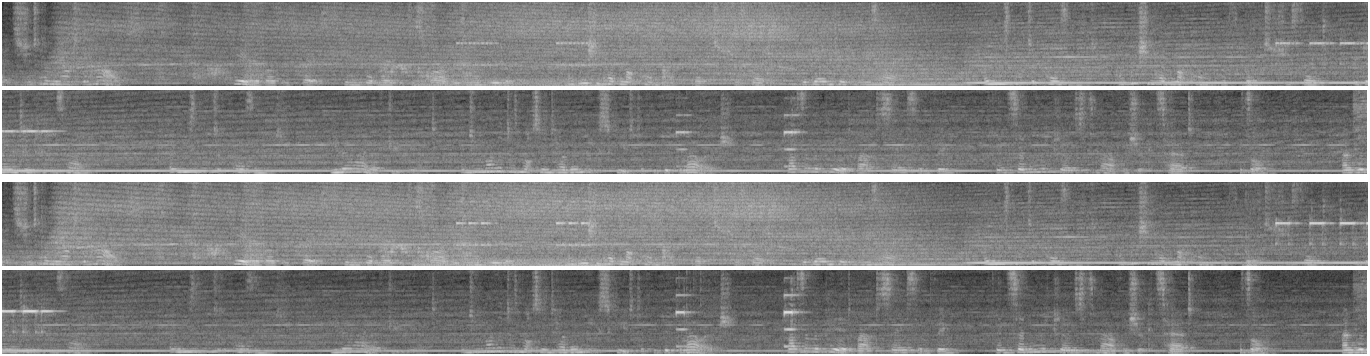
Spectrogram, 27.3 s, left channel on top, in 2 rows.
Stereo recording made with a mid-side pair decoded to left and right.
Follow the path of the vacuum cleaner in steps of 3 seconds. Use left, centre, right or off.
right, right, centre, left, left, left, left, left, left.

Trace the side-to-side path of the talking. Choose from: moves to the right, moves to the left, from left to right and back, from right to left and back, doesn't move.
from right to left and back.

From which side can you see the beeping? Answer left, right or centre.
right.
